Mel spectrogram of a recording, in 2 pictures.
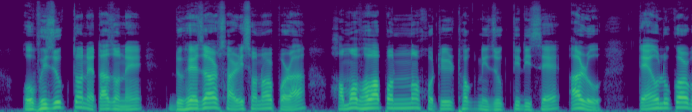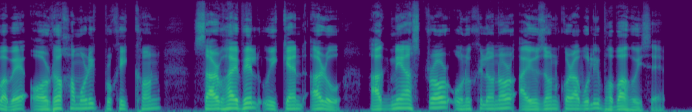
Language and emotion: Assamese, neutral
